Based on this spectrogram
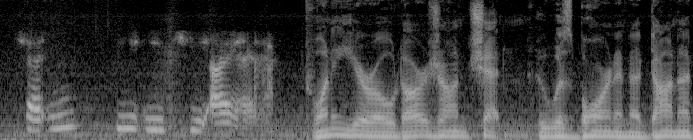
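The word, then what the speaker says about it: Arcan Çetin: His name is Arjan Chetan, and he's from Turkey, so it's a little strange name, but it's spelled Arcan. And what was the last name? Chetan, Cetin. 20-year-old Arjan Chetan, who was born in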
